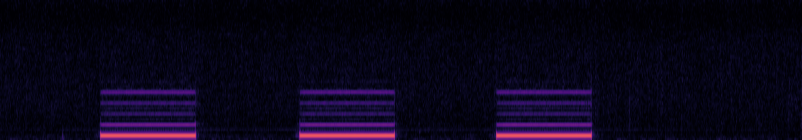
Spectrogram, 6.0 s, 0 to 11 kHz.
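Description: Early GPO automatic-exchange engaged tone played from a restored 1928 78 rpm record: a high-pitched note interrupted at regular intervals, sounding three times, each about three-quarters of a second on and three-quarters off. It signals that the number dialled, or some of the exchange machinery on the way to it, is engaged.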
